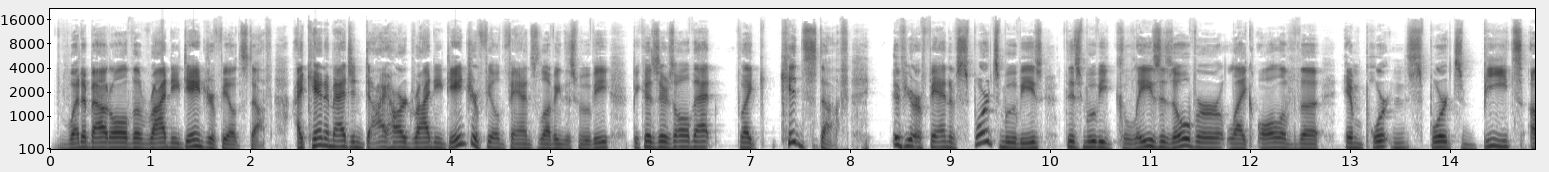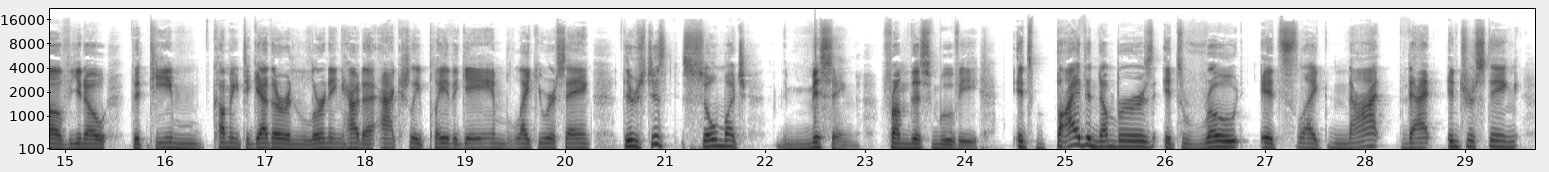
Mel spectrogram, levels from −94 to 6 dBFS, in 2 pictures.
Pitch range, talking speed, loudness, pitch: 125-155 Hz, 165 wpm, -20 LUFS, 135 Hz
